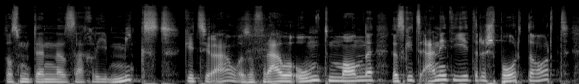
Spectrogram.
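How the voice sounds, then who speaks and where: A man's voice: fairly high pitch, normal speed, darkish tone. A man with a Swiss German accent hosting a podcast interview in an informal, loosely phrased way. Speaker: podcast host. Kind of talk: casual interview.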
